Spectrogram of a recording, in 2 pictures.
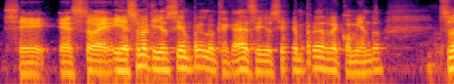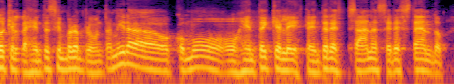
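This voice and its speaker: A man with a Venezuelan accent, a stand-up comedian chatting as an interview guest in a relaxed, rambling way. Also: medium pitch, a little fast. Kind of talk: casual conversation.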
